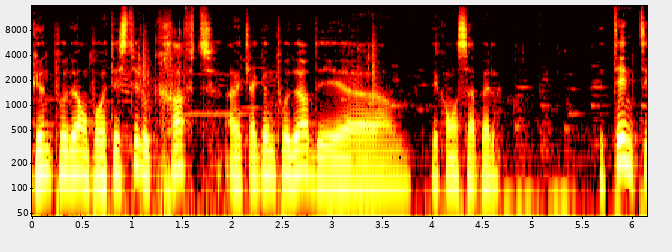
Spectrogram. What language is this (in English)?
French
